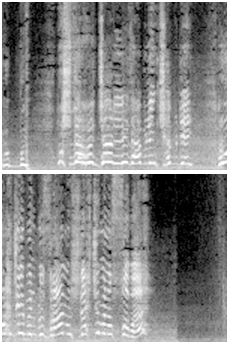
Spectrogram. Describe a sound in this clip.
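A woman speaks angrily and loudly, close by.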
